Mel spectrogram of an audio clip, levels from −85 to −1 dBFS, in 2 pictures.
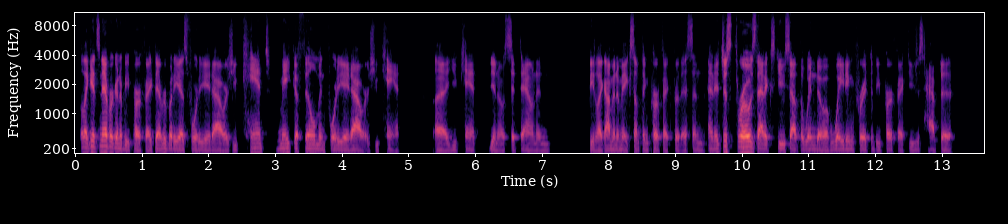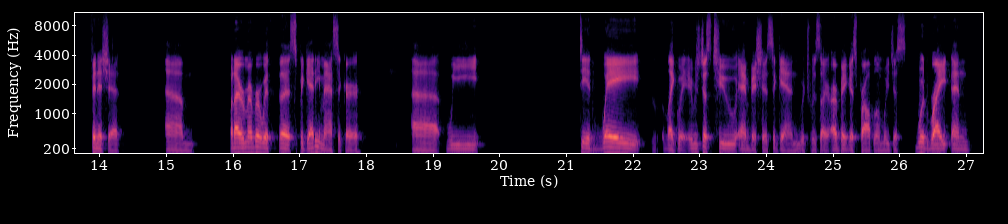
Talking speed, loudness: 205 wpm, -38 LUFS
